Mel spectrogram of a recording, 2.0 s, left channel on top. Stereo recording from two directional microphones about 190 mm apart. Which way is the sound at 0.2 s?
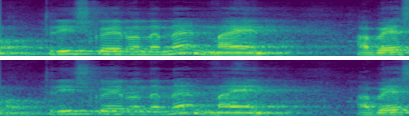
35° left (ahead or behind).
